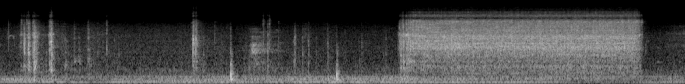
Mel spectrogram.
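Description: A wrench working a 14 mm bolt off a third-generation Mitsubishi Montero during alternator replacement, with a few sharp metallic clicks and taps followed by a steady, loud whirring burst of about two seconds, close up, no voices.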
